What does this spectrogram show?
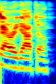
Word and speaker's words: arigato: It is arigato. It's just not pronounced the same way like they do in the Styx song, as Jace put it.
